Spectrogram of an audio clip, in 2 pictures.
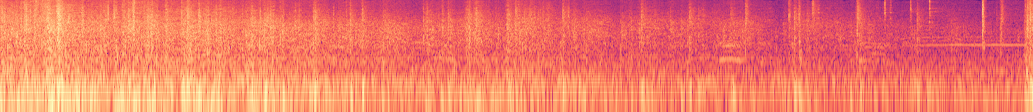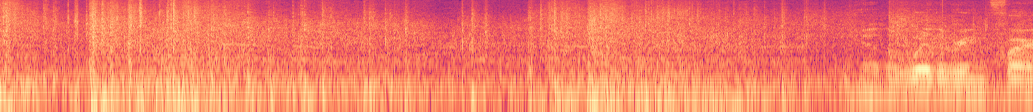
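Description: Artillery and musket volleys in Empire Total War rumble in dense, continuous bursts of distant gunfire and booms, with someone talking over the battle.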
